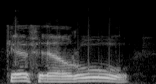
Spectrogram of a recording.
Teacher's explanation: كفروا الراء هنا مفخمة. كفروا.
